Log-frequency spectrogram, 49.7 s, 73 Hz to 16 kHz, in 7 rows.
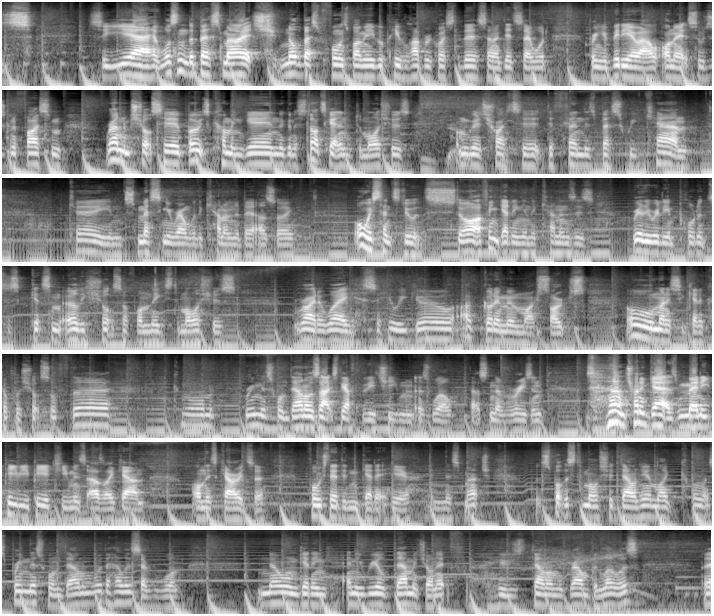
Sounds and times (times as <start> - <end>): Speech: 0.0 - 14.0, 14.9 - 17.2, 17.8 - 44.4, 45.1 - 49.0.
